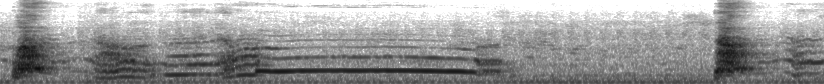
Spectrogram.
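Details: Male Welsh Corgi howling along with the Memorial Day siren: short yelping notes rise into a sustained, even, plaintive howl of about a second, with another sharp yip near the end.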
